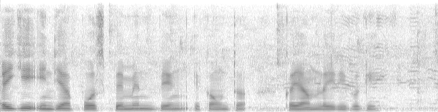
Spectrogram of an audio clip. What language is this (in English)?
Manipuri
